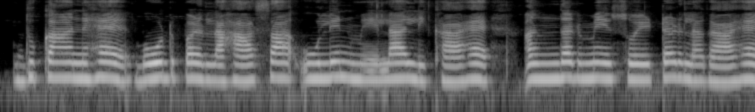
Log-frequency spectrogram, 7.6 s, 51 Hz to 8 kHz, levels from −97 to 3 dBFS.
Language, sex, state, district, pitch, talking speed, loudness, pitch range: Hindi, female, Bihar, Muzaffarpur, 230 Hz, 110 wpm, -30 LUFS, 210-235 Hz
